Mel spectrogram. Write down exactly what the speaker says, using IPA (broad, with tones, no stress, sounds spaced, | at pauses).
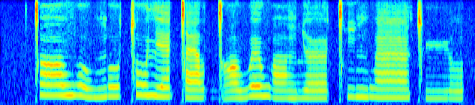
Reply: ǀ ɑ̃ː˥ w o˩ w ŋ o˧ ǀ o˥ lʲ æ˧ ǀ æ˩ lˠ ɡ͡ǀ ɑ˩ w œ˥ w ɑ̃˩ ŋ ʎ œː˩ ǀʰ i˧ ŋ w æ̃ː˧ ǀʰ y˩ lˠ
